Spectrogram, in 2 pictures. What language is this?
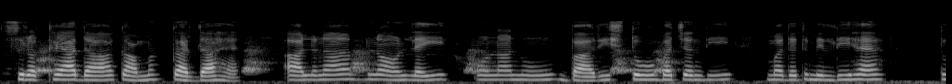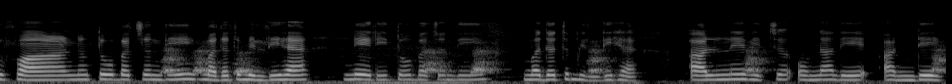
Punjabi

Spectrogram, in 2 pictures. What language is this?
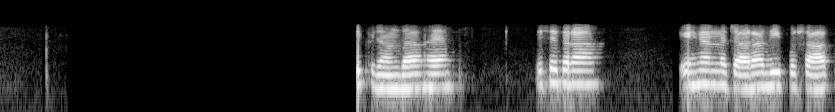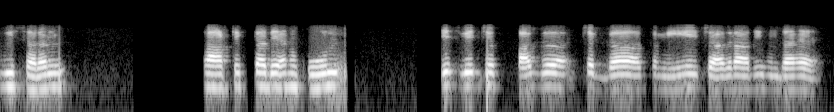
Punjabi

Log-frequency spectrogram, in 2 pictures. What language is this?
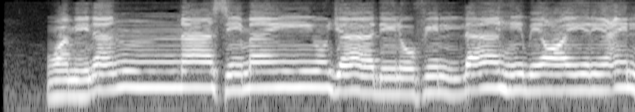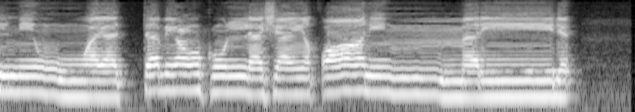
Arabic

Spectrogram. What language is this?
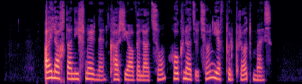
Armenian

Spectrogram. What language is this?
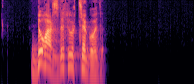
Kabyle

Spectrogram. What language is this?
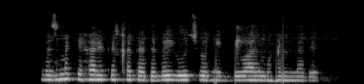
Pashto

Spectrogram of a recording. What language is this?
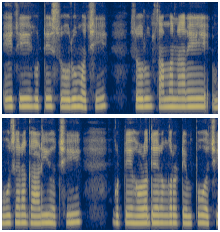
Odia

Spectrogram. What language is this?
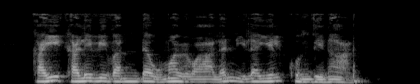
Tamil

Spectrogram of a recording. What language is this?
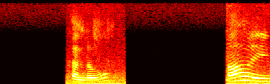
Kannada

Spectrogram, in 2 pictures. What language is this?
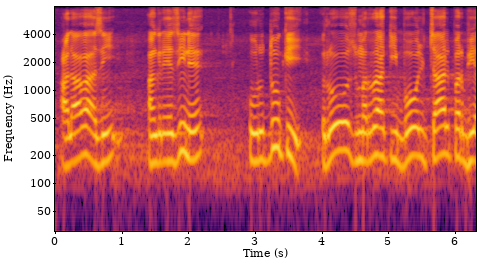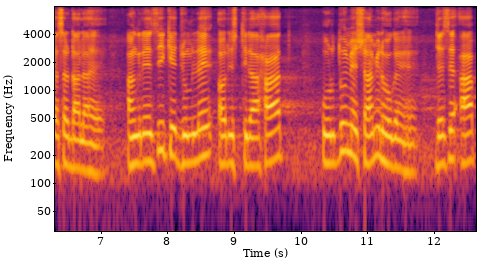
Urdu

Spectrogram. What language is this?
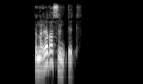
Kabyle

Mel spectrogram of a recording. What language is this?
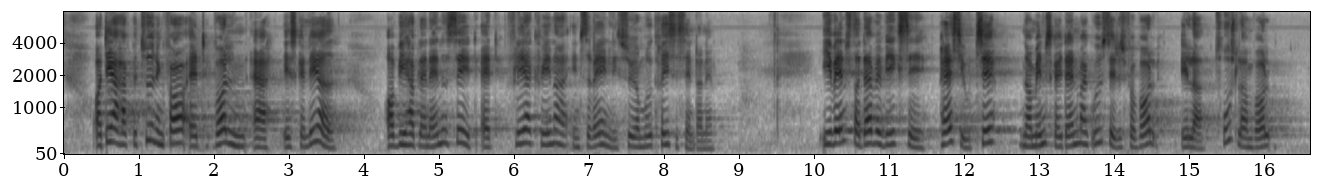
Danish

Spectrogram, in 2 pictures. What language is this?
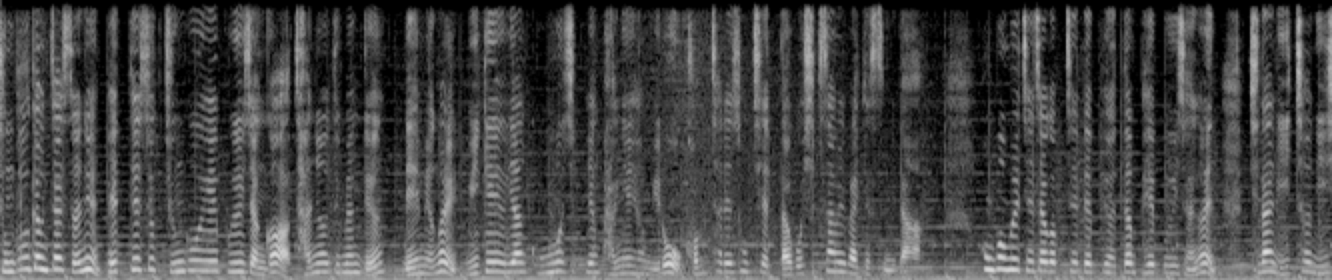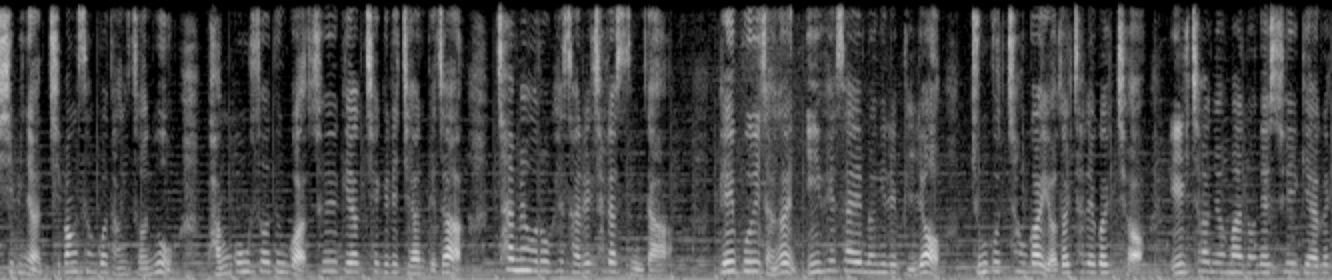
Korean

